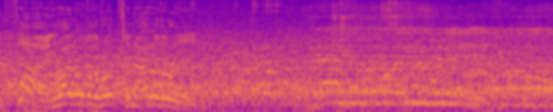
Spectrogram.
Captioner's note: crowd chatter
